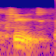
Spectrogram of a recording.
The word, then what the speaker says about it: Qt: it's pronounced Qt, it's one word.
